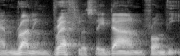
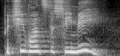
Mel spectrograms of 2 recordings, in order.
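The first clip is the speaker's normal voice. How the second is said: put-on high, louder girl's plea; pleading Anne; 4 dB louder than usual. A narrator's reading. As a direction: beg like an eager young girl. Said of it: "pleaded Anne".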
